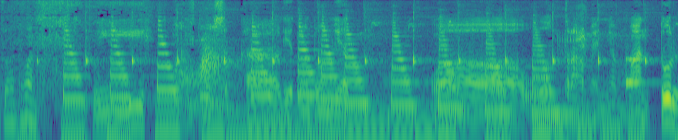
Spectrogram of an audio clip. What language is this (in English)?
Indonesian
